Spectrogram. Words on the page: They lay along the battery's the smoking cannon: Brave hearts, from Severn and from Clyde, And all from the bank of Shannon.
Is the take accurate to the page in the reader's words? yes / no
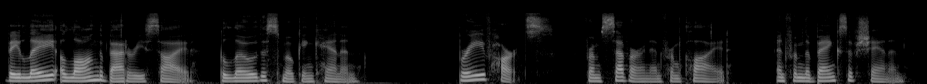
no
